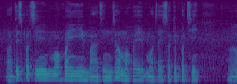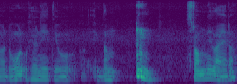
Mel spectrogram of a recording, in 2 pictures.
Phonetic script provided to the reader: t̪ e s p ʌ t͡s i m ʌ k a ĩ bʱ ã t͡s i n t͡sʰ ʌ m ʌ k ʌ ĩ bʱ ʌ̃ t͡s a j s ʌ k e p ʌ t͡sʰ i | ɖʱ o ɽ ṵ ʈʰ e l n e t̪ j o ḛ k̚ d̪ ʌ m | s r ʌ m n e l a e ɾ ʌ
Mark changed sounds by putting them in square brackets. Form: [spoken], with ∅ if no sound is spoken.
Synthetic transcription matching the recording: t̪ e s p ʌ [t͡sʰ] i m ʌ k [ʌ] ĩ bʱ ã t͡s i n t͡sʰ ʌ m ʌ k ʌ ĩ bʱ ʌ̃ t͡s a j s ʌ k e p ʌ t͡sʰ i | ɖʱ o ɽ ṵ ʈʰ e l n e t̪ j o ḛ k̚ d̪ ʌ m | s r ʌ m n e l a e ɾ ʌ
